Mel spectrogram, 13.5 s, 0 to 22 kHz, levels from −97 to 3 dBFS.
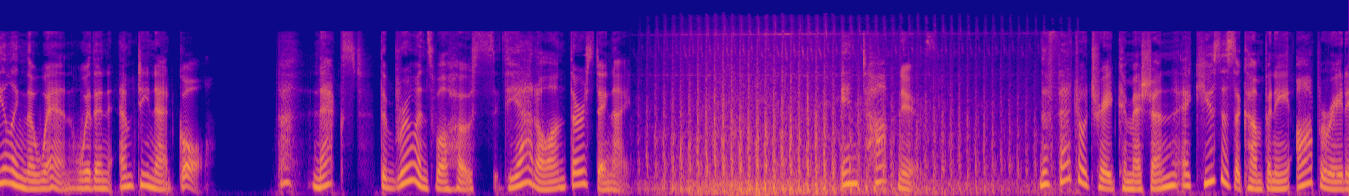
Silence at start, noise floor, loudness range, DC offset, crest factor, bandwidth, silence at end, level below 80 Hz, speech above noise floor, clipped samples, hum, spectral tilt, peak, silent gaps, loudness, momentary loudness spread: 0 s; -88 dBFS; 3 LU; under 0.1%; 16 dB; 15 kHz; 0 s; -48 dBFS; 61 dB; under 0.1%; none; -6 dB/octave; -10 dBFS; none; -27 LUFS; 15 LU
